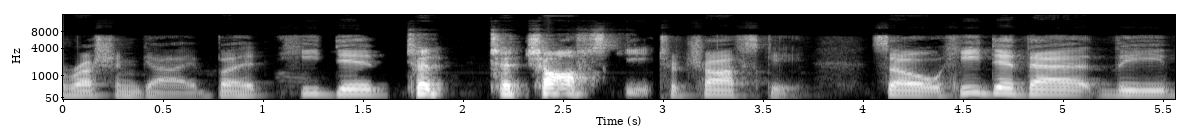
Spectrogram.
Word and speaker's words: Tchaikovsky: It's actually called the Swan Lake song, and I believe it was by I can't pronounce his name. It's like Cherchovsky. It was a Russian guy, but he did Tchaikovsky.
